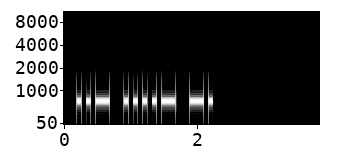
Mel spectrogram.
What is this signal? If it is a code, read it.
Morse code, heard as a keyed tone, about 17 wpm, 700 Hz. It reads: U4N
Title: All Cut Numbers - 3-Digit 17wpm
